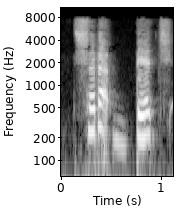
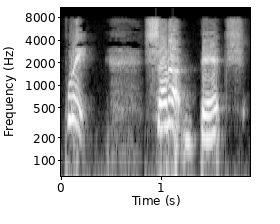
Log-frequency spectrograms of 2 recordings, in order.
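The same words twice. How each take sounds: First: Slower, milder yell; a restrained read of the yell. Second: Loud, harsh shout; yelling. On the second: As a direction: bark it out loud and rough. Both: A narrator's reading. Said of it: "Alex yelled".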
